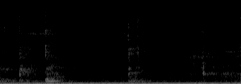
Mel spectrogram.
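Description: A few computer keyboard keystrokes, short clicks unevenly spaced, as a word is typed.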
